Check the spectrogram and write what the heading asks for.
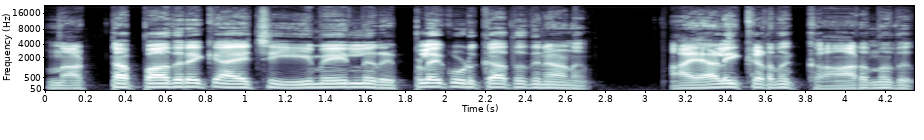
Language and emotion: Malayalam, angry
